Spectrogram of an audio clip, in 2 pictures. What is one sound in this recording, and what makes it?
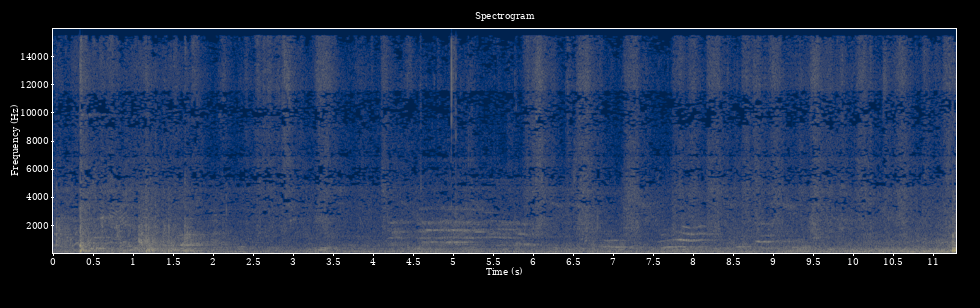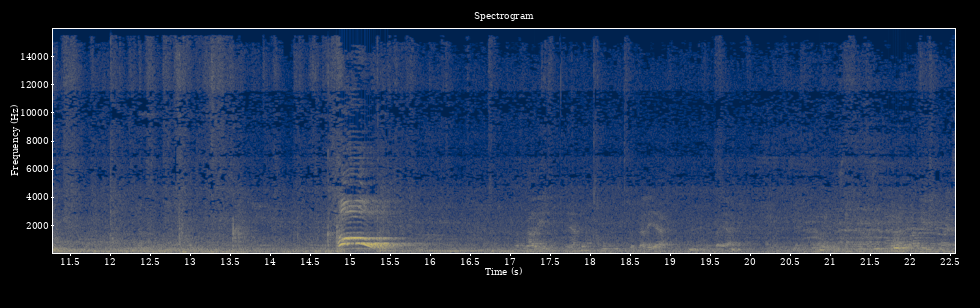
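Bare feet thump and shuffle on a padded mat.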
